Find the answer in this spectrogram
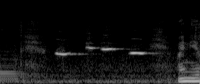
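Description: Four short, high whistled notes, one after another.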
